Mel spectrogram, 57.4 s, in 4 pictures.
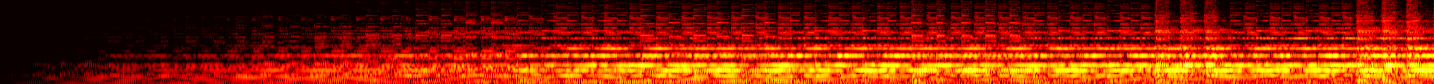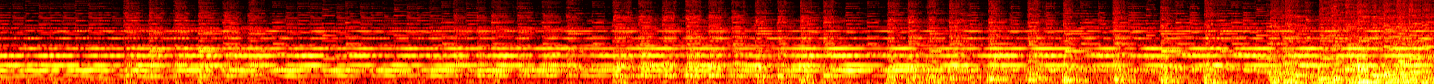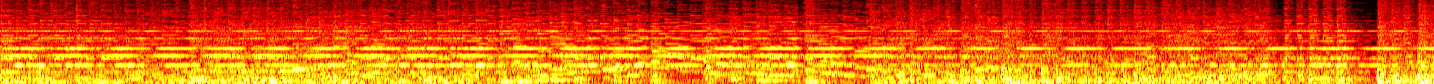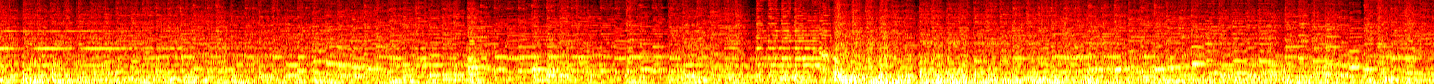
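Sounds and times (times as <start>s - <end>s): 
Phrygian tucket brass fanfare: 5.8s - 57.3s.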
